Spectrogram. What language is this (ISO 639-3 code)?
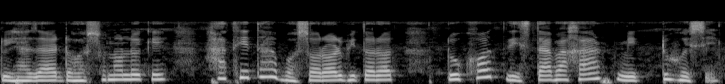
asm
